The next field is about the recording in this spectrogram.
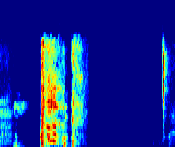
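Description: A short throat clearing followed by a loud burst of two or three harsh coughs, then silence and one last brief cough. No one speaks.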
